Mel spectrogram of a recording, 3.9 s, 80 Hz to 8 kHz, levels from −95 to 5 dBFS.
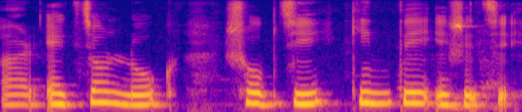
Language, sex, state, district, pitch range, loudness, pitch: Bengali, female, Tripura, West Tripura, 220-250 Hz, -13 LUFS, 235 Hz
